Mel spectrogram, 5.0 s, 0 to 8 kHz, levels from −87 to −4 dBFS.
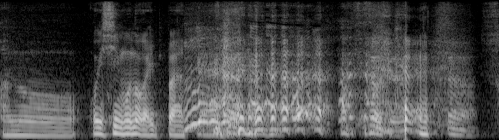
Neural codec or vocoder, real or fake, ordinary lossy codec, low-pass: none; real; none; none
